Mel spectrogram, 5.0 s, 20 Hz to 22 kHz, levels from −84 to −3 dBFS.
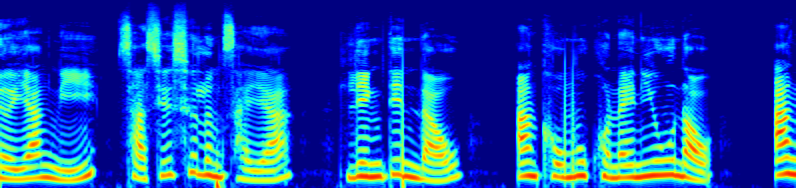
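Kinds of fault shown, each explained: Loud pop: a sudden voltage pulse, likely from a switch or static, adds sharp thumps over the speech, one doubled; tall waveform spikes, thin broadband spectrogram lines.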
